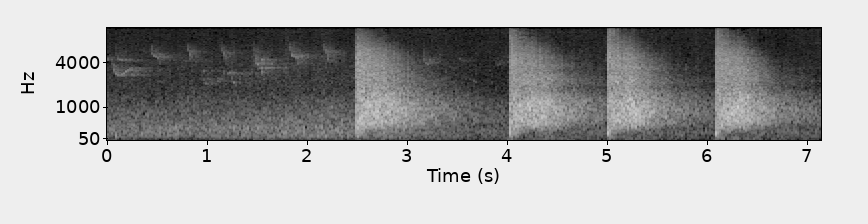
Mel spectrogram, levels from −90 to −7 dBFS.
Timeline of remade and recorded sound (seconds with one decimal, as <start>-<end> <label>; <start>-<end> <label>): 0.0-3.8 recorded; 3.8-6.6 remade; 6.6-7.1 recorded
